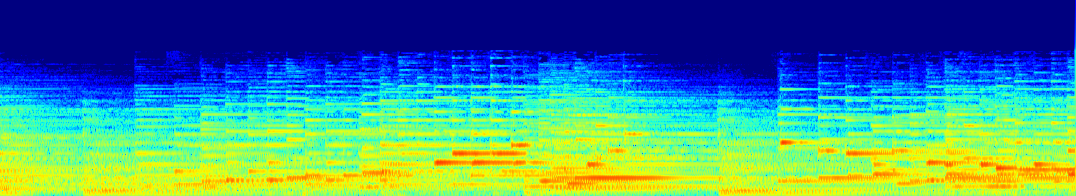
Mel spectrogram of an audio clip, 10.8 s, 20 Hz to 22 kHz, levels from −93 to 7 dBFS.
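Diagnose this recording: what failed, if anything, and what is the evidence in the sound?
Nothing stood out on listening that would point to a failure at any stage of the chain.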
